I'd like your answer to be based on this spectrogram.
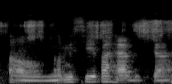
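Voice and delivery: normal talking voice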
